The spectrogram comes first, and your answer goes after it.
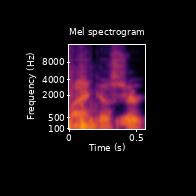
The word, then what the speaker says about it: Lancaster: And if you go there, make sure you both don't say it like a Californian or a Nebraskan. Say it like you're from Lancaster. It's just one syllable.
